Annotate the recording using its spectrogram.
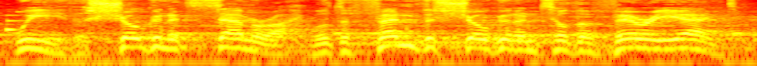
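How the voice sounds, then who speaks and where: A man's voice: fairly high pitch, animated, brisk, close to an everyday voice. A man voicing a loyal, formal young samurai soldier in a game. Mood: earnest. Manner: formal and dutiful. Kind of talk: game voice acting. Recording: roomy and distant under music.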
